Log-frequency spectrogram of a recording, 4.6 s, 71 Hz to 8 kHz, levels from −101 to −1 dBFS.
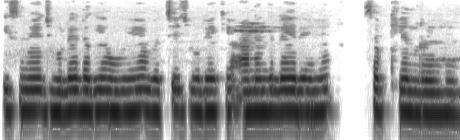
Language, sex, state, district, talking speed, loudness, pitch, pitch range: Hindi, female, Bihar, Muzaffarpur, 220 wpm, -19 LUFS, 190 Hz, 185-195 Hz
